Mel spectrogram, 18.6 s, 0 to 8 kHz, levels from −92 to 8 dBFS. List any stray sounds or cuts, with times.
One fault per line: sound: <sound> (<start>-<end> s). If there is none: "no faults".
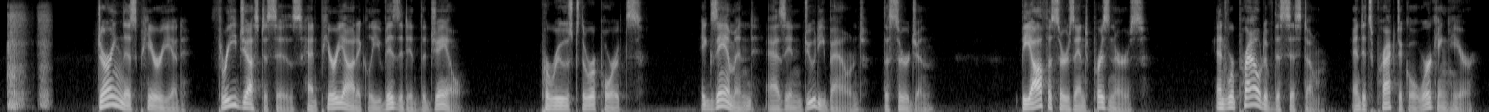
sound: throat clearing (0.1-0.7 s)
